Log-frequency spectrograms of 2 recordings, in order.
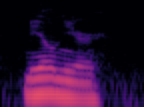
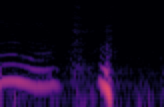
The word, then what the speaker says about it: Mjolnir: Mjolnir. – Yep, that's right. – There it is. – Yeah, Mjolnir.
